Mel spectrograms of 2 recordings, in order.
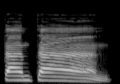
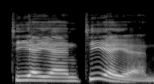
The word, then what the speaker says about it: Tan-Tan: hit a town called Tan-Tan. Not the cartoon Belgian. T A N T A N, not Tin Tin, T I N T I N. Tan-Tan. Even though they're both pronounced the same.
